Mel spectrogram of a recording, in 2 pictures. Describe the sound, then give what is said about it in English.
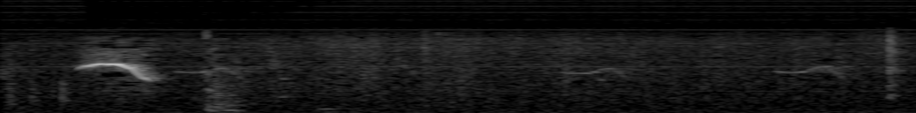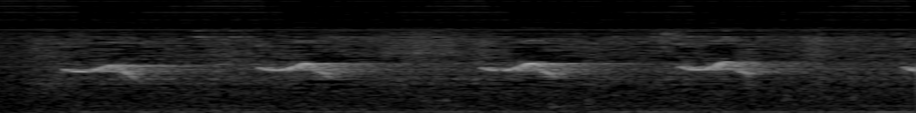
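Someone whistles an imitation of a cuckoo call: one sharp opening whistle, a few faint short notes, then four clear repeated two-tone phrases, alone, with no talking. “So if you're imitating the cuckoos, the blackest birds.”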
